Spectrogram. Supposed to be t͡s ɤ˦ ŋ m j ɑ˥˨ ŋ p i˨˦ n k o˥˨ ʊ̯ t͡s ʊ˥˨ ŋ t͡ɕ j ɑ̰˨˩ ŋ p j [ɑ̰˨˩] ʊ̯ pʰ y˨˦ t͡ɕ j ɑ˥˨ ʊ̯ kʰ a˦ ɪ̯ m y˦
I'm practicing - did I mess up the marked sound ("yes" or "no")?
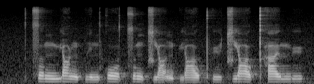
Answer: yes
